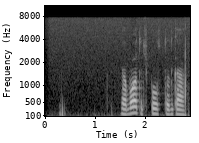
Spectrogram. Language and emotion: Russian, neutral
